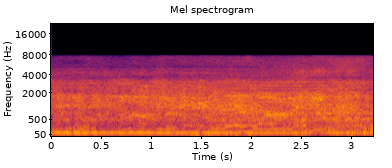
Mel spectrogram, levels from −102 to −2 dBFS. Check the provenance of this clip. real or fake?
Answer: fake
